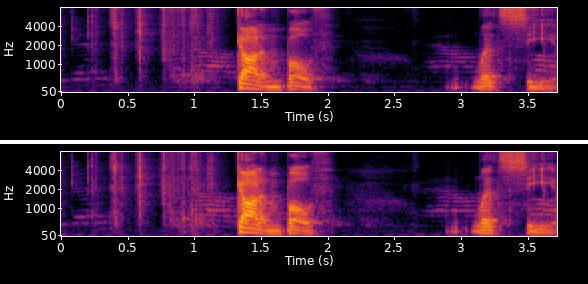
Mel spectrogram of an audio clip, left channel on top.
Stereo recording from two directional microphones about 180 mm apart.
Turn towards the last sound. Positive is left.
turn(degrees=-30)  # may be behind; listen again after turning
